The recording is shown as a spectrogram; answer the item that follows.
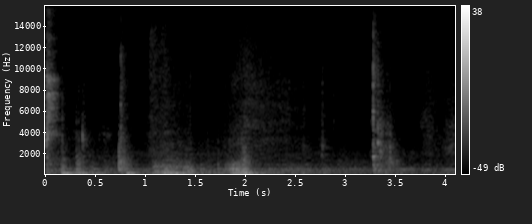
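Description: Quiet rustling of pattern paper being handled on a table, with a couple of sharp light clicks.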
